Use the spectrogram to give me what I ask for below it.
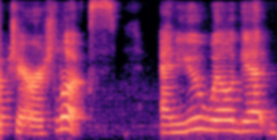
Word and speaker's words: Chairish: Cherish is spelled Chairish. Let me show you Cherish, because Cherish is amazing.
